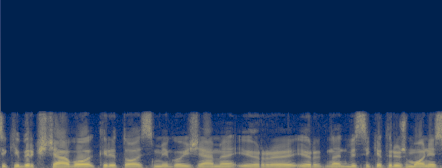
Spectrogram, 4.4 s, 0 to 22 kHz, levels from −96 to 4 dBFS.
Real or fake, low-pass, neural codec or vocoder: real; 7.2 kHz; none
